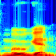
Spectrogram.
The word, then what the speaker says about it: Mugen: It's Mugen. It's pronounced Mugen.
